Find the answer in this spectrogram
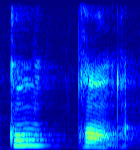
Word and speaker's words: comprendre: So, comprendre. The first nasal sound is nasal O. You will pronounce it when you see O-N, O-M.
